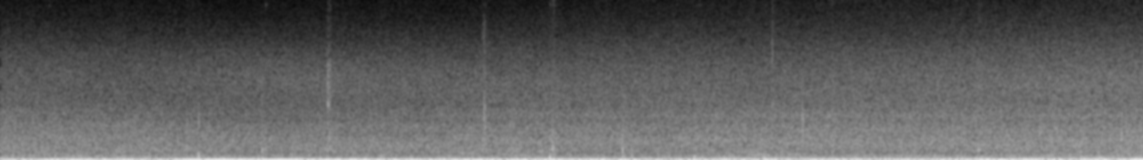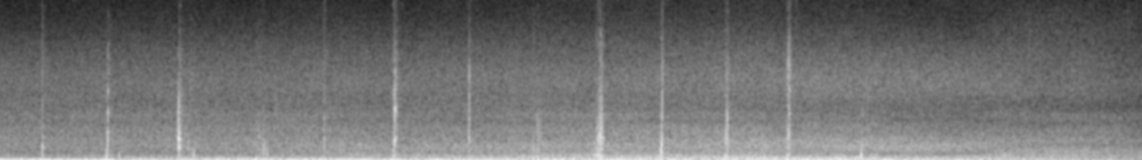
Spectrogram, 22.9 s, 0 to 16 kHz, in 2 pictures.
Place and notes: {"title": "Viktoriapark, Kreuzberg, Berlin - artificial waterfall", "date": "2013-08-24 11:20:00", "description": "Victoriapark, Berlin Kreuzberg. In summer an artificial waterfall originates at the foot of the monument and continues down the hillside to the intersection of Großbeerenstraße and Kreuzbergstraße.\n(Sony PCM D50, DPA4060)", "latitude": "52.49", "longitude": "13.38", "altitude": "60", "timezone": "Europe/Berlin"}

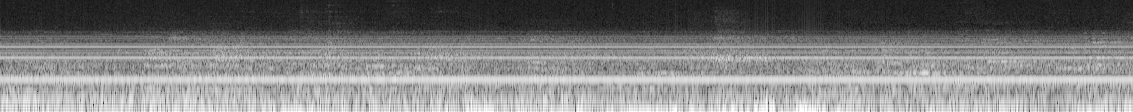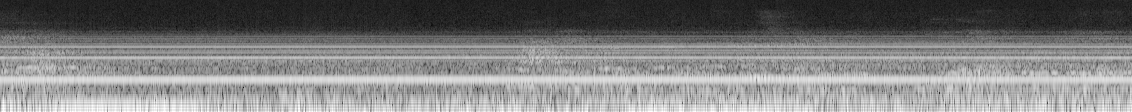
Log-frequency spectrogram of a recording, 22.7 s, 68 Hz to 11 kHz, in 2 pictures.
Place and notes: {"title": "kasinsky: a day in my life", "date": "2010-05-27 01:14:00", "description": "...at the end of the day. Is my birthday...buzz of a streetlight...some passerby...", "latitude": "42.86", "longitude": "13.58", "altitude": "155", "timezone": "Europe/Rome"}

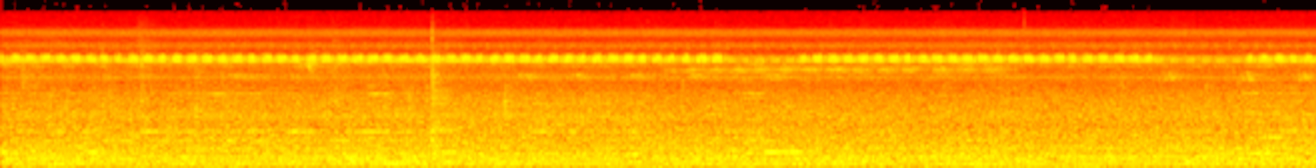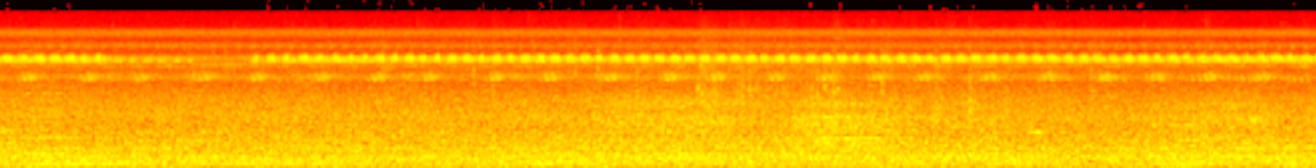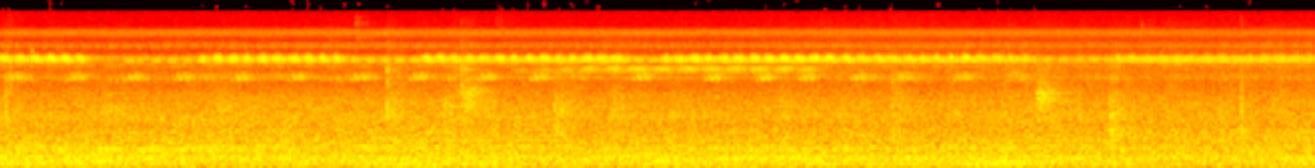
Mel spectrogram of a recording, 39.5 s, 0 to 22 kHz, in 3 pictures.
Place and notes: {"title": "TNUA, 29 July.7pm", "description": "record at, 29 July, 2008.7pm.\nTaipei National University of the Arts", "latitude": "25.13", "longitude": "121.47", "altitude": "71", "timezone": "GMT+1"}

